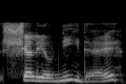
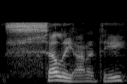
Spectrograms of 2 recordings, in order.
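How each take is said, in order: First: The name is said the Italian way. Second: The name is said the speaker's own way. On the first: "My Italian friend pronounced it" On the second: "I pronounce it"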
